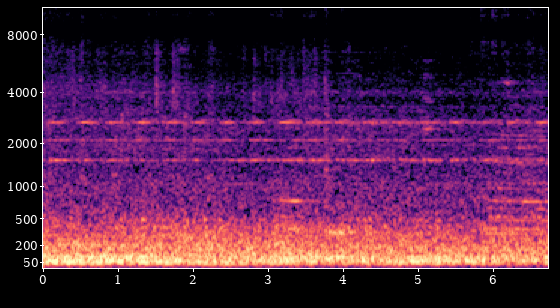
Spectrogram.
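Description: Union Pacific manifest freight train's centerbeam flatcars and covered hoppers rolling past at a grade crossing, a steady heavy rumble of steel wheels on rail. The crossing's warning bell rings over it in short repeated tones.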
